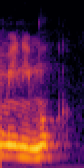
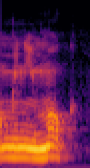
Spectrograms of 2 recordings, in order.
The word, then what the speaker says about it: Minimoog: Se pronuncia realmente Minimuk, no Minimok. No me expliquéis por qué, pero bueno, esa es la realidad.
